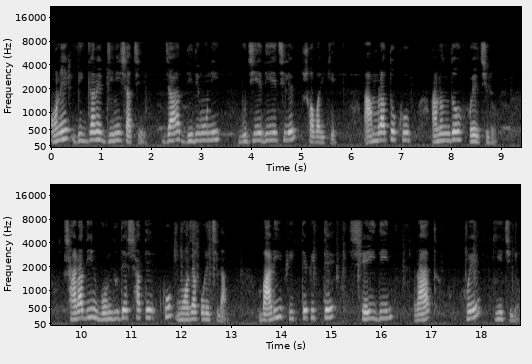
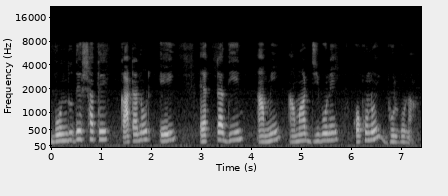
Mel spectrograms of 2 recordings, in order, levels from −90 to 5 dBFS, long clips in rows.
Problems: background sounds at intervals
